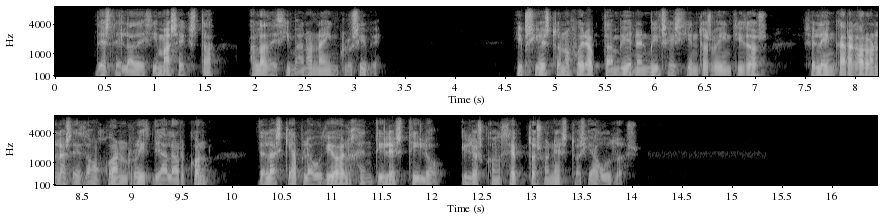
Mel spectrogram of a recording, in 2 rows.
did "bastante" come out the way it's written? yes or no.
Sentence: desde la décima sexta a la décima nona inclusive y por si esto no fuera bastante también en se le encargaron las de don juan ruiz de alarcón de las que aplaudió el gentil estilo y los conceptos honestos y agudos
no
